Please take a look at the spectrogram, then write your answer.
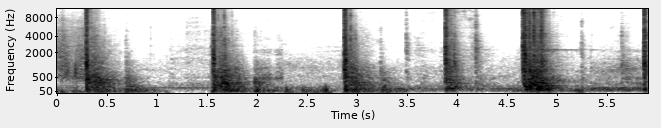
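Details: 1987 Suzuki Samurai tin top after new inner window seals, outer door seals and sound insulation: several solid, dull door thunks, each dying away cleanly with no buzz or rattle; the glass and seals sit tight.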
